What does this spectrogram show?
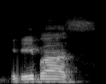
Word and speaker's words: Kiribati: Anand, how do I pronounce that? Kiribati.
